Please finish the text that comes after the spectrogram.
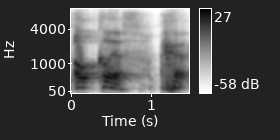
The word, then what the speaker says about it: Oak Cliff: correct pronunciation it's oak cliff um it's two syllables but i mean if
